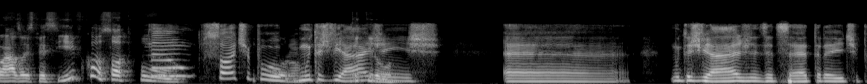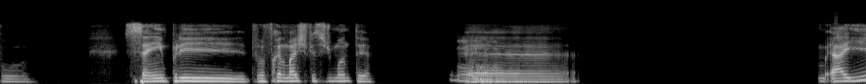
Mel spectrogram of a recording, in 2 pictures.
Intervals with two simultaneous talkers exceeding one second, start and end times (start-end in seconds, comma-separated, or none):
2.7-4.1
